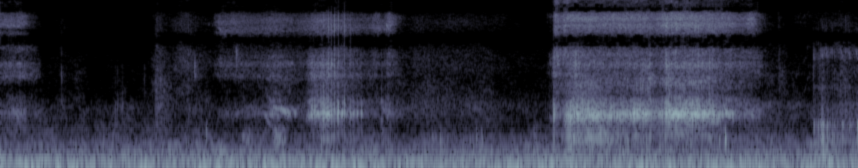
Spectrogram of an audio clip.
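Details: Aunt snoring loudly while sleeping: rough, rattling breaths with some whistly hiss over steady room noise; snoring.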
